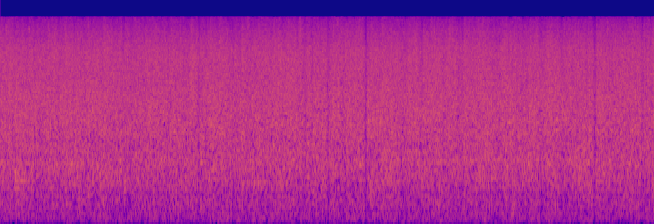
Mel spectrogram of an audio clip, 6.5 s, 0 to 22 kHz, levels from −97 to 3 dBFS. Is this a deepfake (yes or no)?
yes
